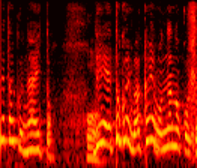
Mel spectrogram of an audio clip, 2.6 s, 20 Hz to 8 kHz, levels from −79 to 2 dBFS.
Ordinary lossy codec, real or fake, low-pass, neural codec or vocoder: none; real; none; none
